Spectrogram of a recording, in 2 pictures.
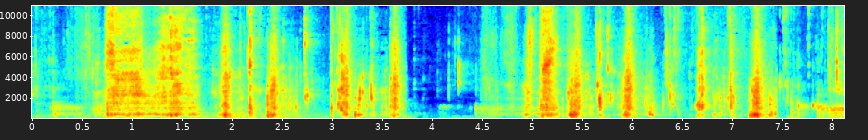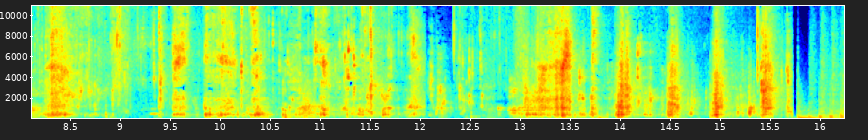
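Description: Close-up crunching and chewing of kimchi, a person biting into it and chewing in quick, irregular crunches, with a brief pause about four seconds in.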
